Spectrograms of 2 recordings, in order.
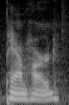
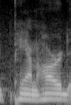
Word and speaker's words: Panhard: Which Pa is actually Panhard. It's spelled Panhard, but because French is a stupid language, every letter after the second letter is silent. – It'd be like Panard, probably, in French.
